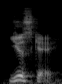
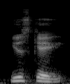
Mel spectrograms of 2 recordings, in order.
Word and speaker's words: Yusuke: Yusuke, the main protagonist.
